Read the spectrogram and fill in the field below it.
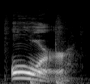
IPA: ɔɚ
